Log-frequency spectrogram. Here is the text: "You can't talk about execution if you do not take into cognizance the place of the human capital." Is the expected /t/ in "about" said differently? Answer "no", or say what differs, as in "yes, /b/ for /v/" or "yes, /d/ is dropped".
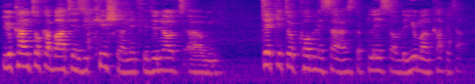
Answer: no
